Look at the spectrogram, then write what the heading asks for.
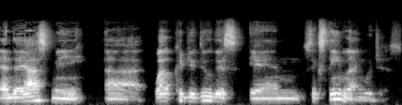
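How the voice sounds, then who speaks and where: A man with a Spanish accent speaks very slowly in a fairly low pitch, his dark, mellow tone moving through very wide pitch swings. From Argentina. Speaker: entrepreneur. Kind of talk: interview.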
